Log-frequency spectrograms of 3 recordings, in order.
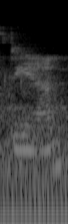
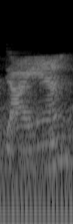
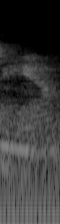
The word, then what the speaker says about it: Diane: It's like my character in Seven Deadly Sins, Deanne. Like, mm-hmm. lately, because other people call her Diane, and that's how the American way right, of pronouncing it. I've been calling her Diane lately, even though we recorded it as Deanne.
